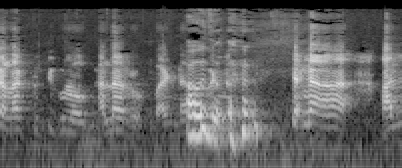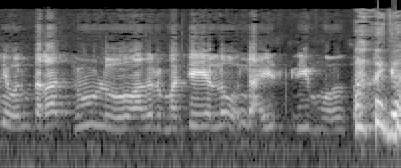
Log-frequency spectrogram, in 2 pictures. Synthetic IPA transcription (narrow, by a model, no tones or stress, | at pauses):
kɐlɐkɾut̪iɡɐɭokɐlɐɾubɐɳɖɐɦɐwd̪u | d͡ʒɐnɐɐlːiond̪ut̪ʰɐɾɐd͡ʒuːɭuɐd̪ɐɾumɐd̪ʱjɐɛlːoond̪uɦɐjskɾiːmuɐnsɐɐwd̪u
